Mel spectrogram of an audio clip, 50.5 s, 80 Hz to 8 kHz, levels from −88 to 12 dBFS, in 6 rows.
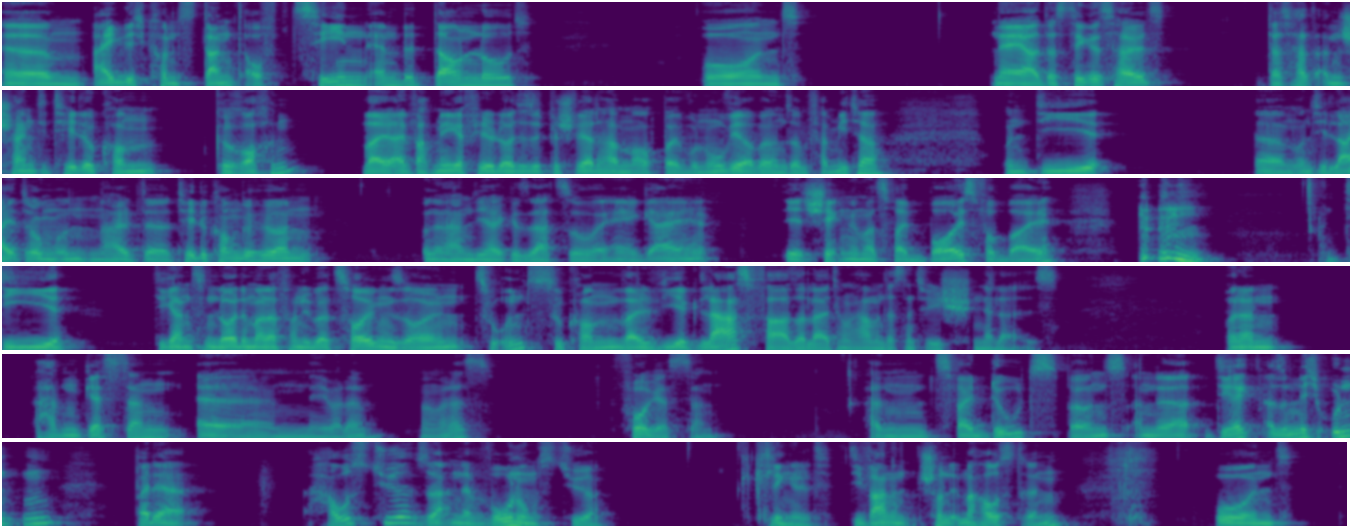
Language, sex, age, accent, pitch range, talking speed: German, male, 30-49, German, 90-110 Hz, 140 wpm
